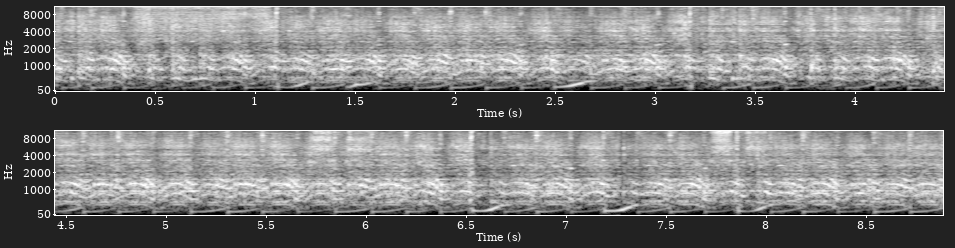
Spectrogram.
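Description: Starter grinds the engine over slowly and unevenly, long drag between compression pulses, never catches; too little compression after sitting for decades.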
